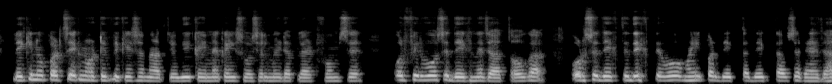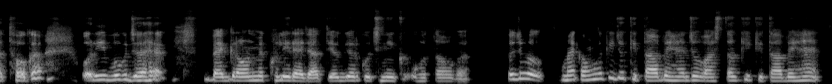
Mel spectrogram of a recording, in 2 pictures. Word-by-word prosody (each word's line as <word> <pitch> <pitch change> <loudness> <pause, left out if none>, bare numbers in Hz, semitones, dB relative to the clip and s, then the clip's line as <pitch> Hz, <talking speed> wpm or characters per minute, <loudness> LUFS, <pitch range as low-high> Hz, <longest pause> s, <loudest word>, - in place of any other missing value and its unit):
लेकिन 185 +4 +3
ऊपर 210 0 +2
से - - +1
एक 205 - +2
नोटिफ़िकेशन 180 -3 0
आती 160 +1 -2
होगी 165 +1 +5
कहीं 170 -1 -1
न 165 0 -1
कहीं 170 0 +1
सोशल 165 0 -3
मीडिया 165 0 -1
प्लेटफ़ॉर्म 160 +1 -4
से 165 -1 -1 0.3
और 200 - +1
फिर 200 0 +2
वो 205 +1 +5
उसे 205 0 +1
देखने 170 -1 +2
जाता 155 -1 0
होगा 170 +3 +1 0.3
और - - +4
उसे 200 +2 +2
देखते-देखते 190 0 +1
वो 195 +2 +3
वहीं 185 +1 +1
पर 195 - +2
देखता-देखता 170 0 0
उसे 175 +2 -1
रह 160 - 0
जाता 160 +2 -2
होगा। 290 +3 +2 0.4
और - - +4
ई 215 - +2
बुक 215 +2 +2
जो - - +5
है 200 +2 +2 0.4
बैकग्राउंड 180 -1 +2
में 195 - 0
खुली 185 -1 +2
रह 170 -3 +4
जाती 155 +1 0
होगी 170 +2 0
और 180 - 0
कुछ 175 -1 -3
नहीं 170 0 +1
क - - -13
होता 155 0 -7
होगा। 155 -1 -6 0.4
तो 235 - +3
जो 245 -4 +2 0.2
मैं 210 +1 +2
कहूँगा 220 +5 0
कि 295 - -1
जो 290 0 -2
किताबें 180 +2 +1
हैं, 180 0 -2
जो 190 0 +1
वास्तविक 170 +2 -3
की 205 - -6
किताबें 170 -3 -2
हैं 185 0 -2
180 Hz, 225 wpm, -23 LUFS, 170-195 Hz, 0.4 s, होगी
